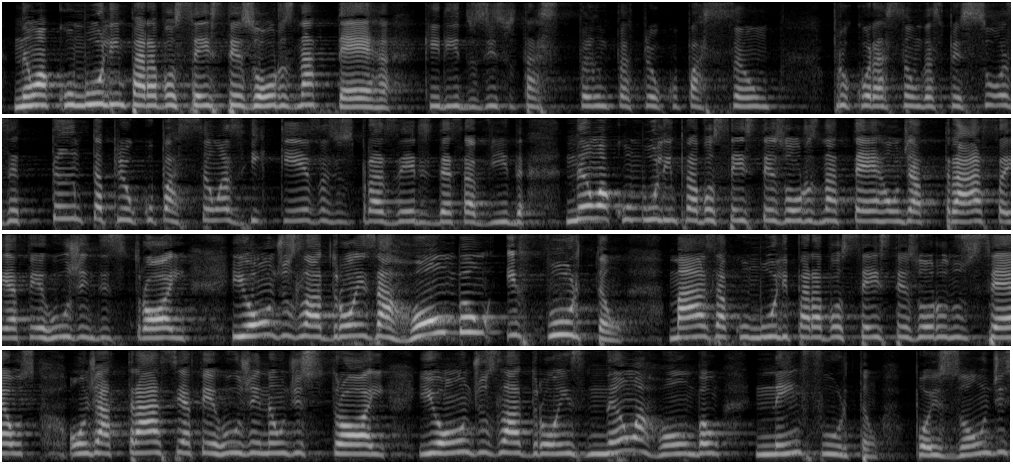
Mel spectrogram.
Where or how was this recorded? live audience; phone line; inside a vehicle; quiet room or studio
live audience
